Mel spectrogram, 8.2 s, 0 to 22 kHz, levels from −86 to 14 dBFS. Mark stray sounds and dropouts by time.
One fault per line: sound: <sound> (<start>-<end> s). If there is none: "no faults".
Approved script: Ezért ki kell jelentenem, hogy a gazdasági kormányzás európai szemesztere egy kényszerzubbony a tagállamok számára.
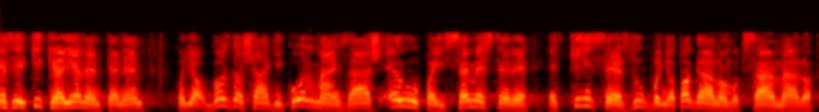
no faults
